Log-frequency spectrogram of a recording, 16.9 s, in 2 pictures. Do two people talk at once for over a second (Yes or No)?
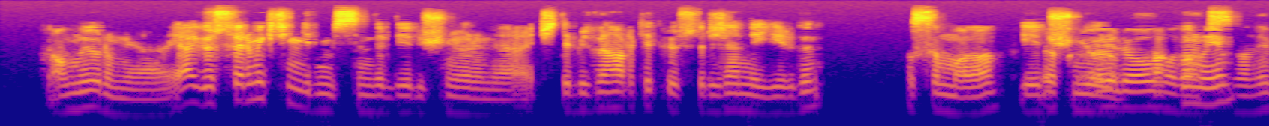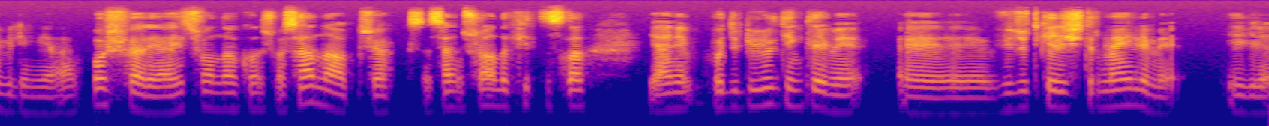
Yes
